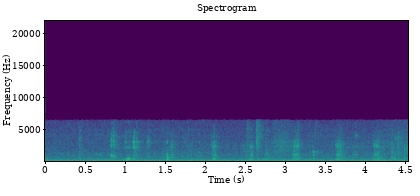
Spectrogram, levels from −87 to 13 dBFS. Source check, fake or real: real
